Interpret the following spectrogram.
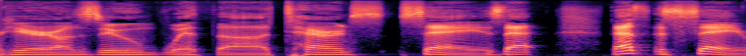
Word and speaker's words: Hsieh: Usually we go with like Hsieh. Hsieh. Yeah. Okay. All right. But so I've heard any number of variations on that, and they're all valid because they all look at me when they're like, Terence, just, and I'm like, they pronounce the H too heavily.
